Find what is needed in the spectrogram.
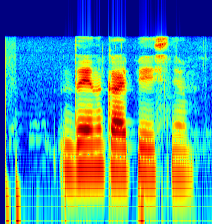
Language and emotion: Russian, neutral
